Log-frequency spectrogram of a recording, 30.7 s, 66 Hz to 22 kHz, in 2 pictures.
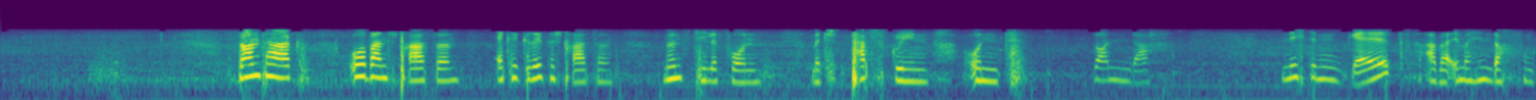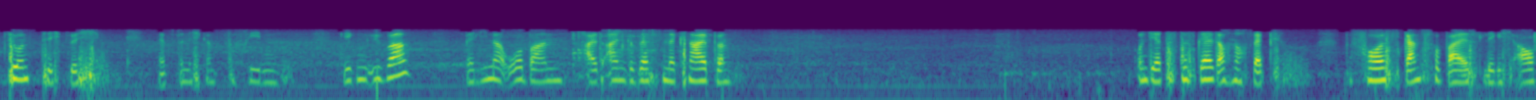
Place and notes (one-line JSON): {"title": "Münztelefon und Monitor, Urbanstraße, Berlin - touch screen 22.04.2007 13:45:10", "latitude": "52.49", "longitude": "13.42", "altitude": "40", "timezone": "GMT+1"}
